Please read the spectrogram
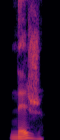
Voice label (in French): "neige", French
